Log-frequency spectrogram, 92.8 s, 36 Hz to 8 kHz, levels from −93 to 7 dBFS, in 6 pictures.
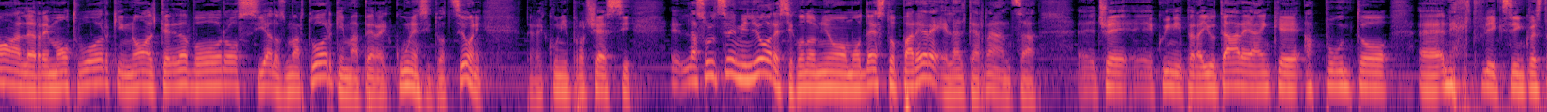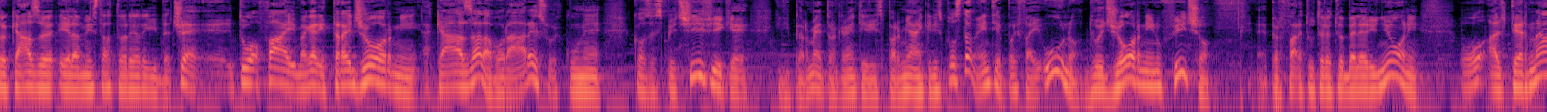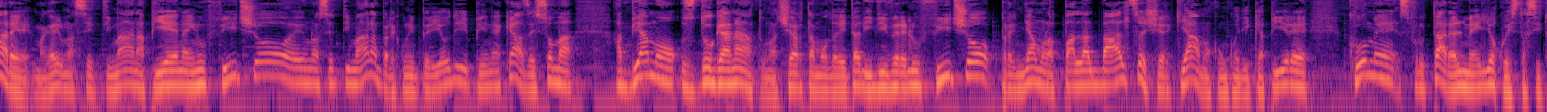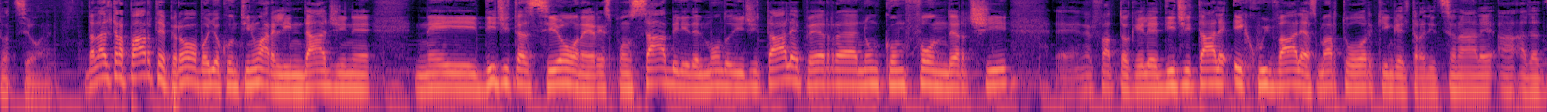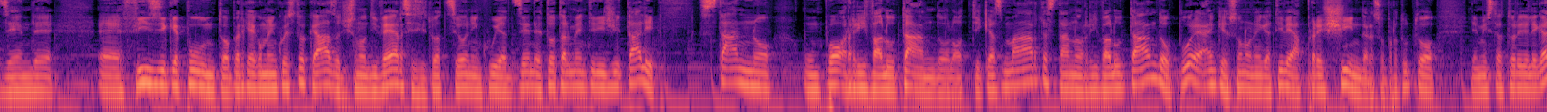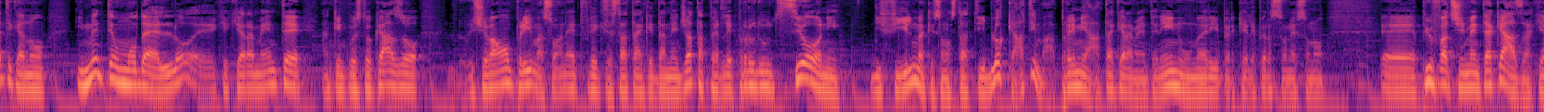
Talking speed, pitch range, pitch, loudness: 150 wpm, 105-135 Hz, 115 Hz, -25 LUFS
